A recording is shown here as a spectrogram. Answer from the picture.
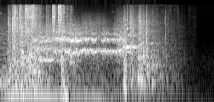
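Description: A car skidding, its tyres squealing, with heavy thuds of impact about a second in and again past two seconds, then fading out before the end.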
